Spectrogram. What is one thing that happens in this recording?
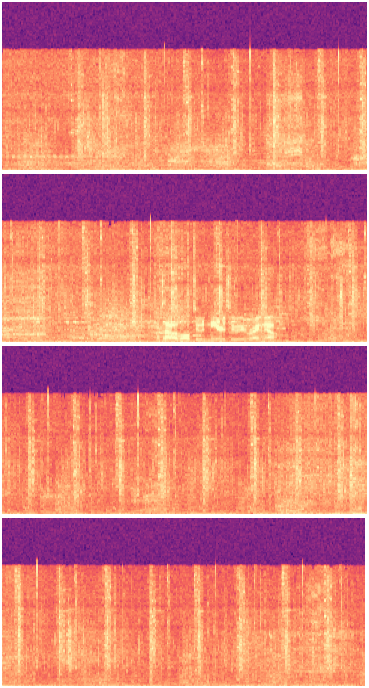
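Blades clang and slash against a monster's hide in quick, repeated blows.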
